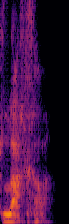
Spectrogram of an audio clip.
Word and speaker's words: Lecher: Ernst, I'm probably mispronouncing his name, Ernst Lecker, L-E-C-H-E-R. – Interesting. No, Ernst Lecker.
